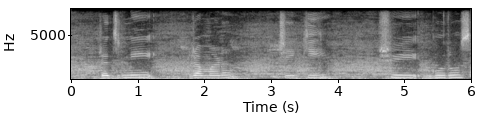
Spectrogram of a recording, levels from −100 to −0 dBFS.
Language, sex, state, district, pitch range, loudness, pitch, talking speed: Hindi, female, Rajasthan, Bikaner, 245-260 Hz, -17 LUFS, 255 Hz, 80 wpm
